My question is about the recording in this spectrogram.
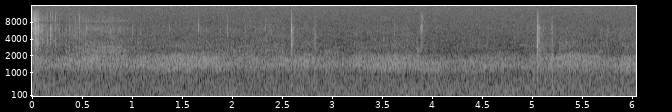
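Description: Faint outdoor field ambience: a steady soft hiss with a few small scattered ticks.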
